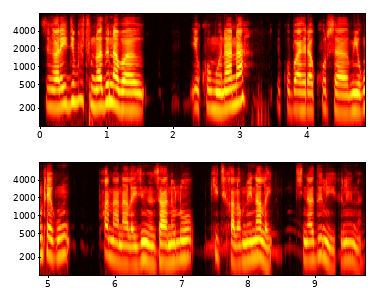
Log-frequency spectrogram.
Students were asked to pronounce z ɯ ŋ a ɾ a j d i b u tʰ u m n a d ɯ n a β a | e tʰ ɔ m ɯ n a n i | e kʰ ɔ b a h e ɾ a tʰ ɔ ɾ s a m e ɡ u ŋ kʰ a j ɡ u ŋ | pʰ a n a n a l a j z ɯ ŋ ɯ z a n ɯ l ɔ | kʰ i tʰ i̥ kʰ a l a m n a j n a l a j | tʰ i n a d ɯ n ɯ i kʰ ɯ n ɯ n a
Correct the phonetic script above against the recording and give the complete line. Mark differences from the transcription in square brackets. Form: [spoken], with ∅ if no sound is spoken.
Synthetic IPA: z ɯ ŋ a ɾ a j d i b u tʰ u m n a d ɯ n a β a | e [kʰ] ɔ m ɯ n a n [a] | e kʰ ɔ b a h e ɾ a [kʰ] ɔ ɾ s a m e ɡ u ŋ [tʰ] a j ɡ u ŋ | pʰ a n a n a l a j z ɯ ŋ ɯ z a n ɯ l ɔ | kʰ i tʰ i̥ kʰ a l a m n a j n a l a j | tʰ i n a d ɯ n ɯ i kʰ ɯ n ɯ n a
